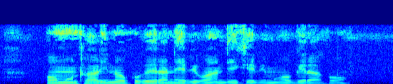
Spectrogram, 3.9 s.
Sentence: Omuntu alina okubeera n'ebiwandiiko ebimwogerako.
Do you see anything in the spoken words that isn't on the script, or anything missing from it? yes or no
no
